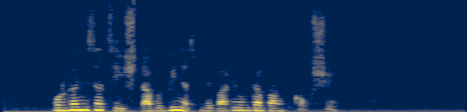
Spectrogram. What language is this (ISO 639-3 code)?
kat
